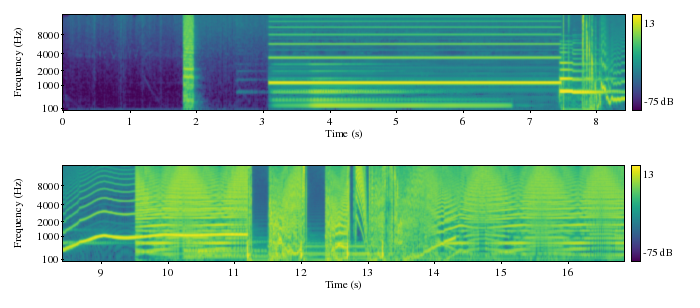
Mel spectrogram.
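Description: Free improvised electroacoustic music on electric guitar with computer electronics, and snare drum with modular synthesizer. After a near-silent start and a single click, steady electronic tones enter about three seconds in; a loud attack just past the middle brings gliding pitches, then the sound thickens into a dense mass of sliding tones with sharp hits.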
